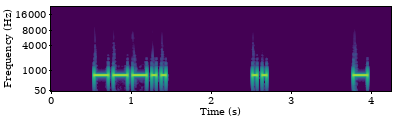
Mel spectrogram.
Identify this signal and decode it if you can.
Morse code, heard as a keyed tone, about 20 wpm, spaced as for 7 wpm, 700 Hz. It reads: 8IT
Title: USA Call Signs - 5 Characters - 6x Character Spacing - 20wpm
